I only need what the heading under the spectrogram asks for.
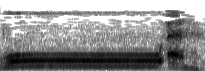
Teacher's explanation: الواو دي تتمد ست حركات لانها تبقى مد متصل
